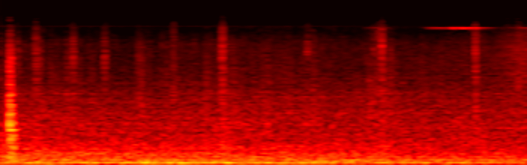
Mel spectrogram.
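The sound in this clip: A car drives along a busy city street, giving a steady, unbroken rumble of engine and road noise with no distinct separate events.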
